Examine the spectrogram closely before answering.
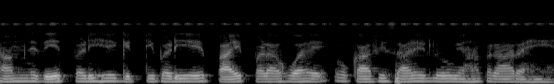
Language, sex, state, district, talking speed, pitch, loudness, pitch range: Hindi, male, Bihar, Jahanabad, 215 wpm, 130 Hz, -29 LUFS, 125-140 Hz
